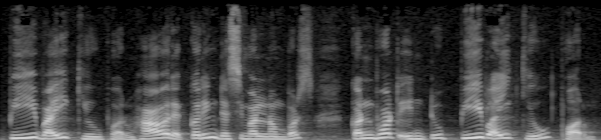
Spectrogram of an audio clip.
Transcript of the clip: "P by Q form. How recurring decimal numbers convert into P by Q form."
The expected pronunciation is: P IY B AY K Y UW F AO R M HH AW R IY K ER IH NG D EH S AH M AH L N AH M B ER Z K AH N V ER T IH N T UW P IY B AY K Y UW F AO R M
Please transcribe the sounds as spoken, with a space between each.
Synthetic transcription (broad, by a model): P IY B AY K Y UW P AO R M HH AW R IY K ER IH NG D EH S AH M AH L N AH M B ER S K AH N B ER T IH N T UW P IY B AY K Y UW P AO R M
